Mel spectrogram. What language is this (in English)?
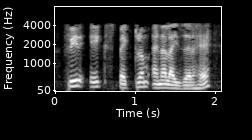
Hindi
